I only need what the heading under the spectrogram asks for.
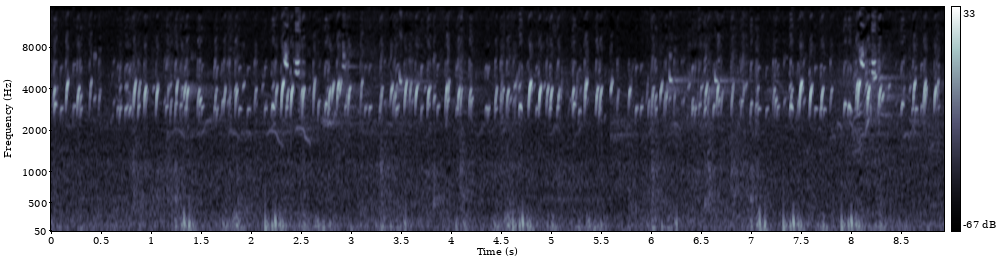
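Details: High, jangling goldfinch twitter sung to spur other songbirds into song, an unbroken stream of quick chirps and tinkling trills with occasional short pauses.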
